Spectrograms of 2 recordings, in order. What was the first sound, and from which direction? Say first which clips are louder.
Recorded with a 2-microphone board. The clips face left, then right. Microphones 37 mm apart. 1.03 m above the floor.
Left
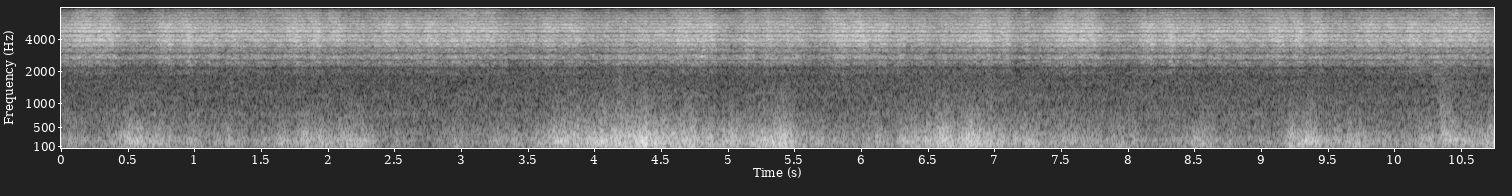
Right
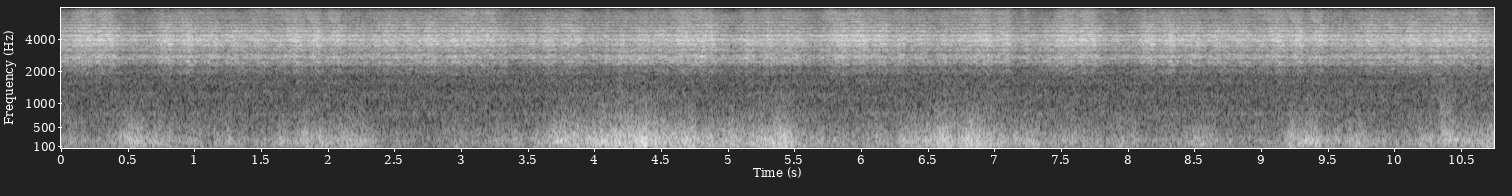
An insect: right 3 dB; 45° right (ahead or behind).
